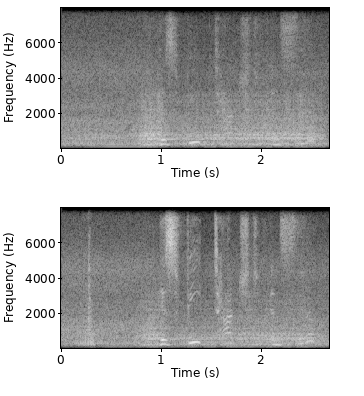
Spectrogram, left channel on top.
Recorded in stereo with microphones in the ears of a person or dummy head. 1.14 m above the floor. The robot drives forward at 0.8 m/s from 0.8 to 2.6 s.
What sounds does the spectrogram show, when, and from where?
1.0 s a woman speaking: 40° right (ahead or behind), 0.6 m; by 2.6 s 20° right (ahead or behind), 1.2 m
